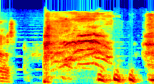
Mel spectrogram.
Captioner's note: laughing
